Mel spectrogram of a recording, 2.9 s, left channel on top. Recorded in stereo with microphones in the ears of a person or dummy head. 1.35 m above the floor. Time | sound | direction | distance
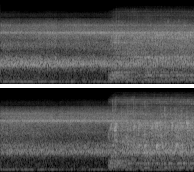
1.6 | a running tap | 45° right (ahead or behind) | 6.5 m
